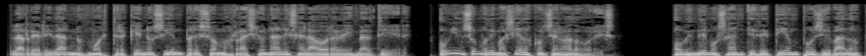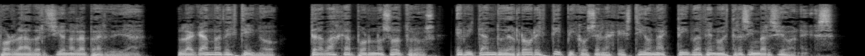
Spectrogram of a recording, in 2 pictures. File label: locutor argentina argentinian voiceover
